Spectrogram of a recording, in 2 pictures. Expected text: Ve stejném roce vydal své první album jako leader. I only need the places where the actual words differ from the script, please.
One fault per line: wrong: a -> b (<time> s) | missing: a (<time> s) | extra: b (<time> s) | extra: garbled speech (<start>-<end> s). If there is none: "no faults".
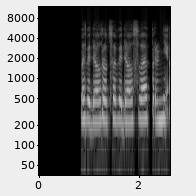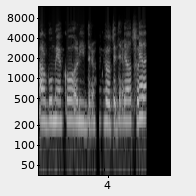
wrong: stejném -> vydal (0.9 s)
extra: garbled speech (3.8-4.8 s)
